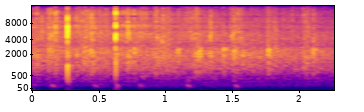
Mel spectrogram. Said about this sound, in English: That's awesome. That's a great place to clap.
